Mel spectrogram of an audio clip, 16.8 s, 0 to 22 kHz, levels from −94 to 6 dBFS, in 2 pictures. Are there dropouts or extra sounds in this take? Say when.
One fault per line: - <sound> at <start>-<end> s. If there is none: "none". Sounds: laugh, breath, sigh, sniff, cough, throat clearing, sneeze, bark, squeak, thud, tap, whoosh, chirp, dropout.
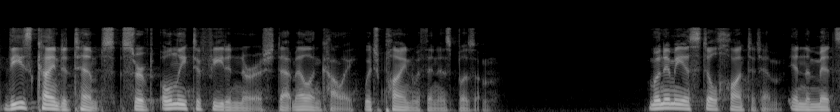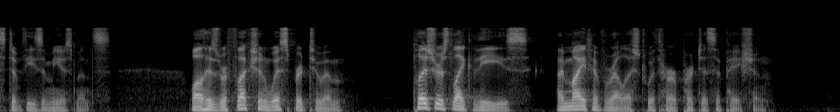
none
